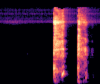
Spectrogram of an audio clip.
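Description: A young girl coughs twice in quick succession about a second in, the two coughs half a second apart.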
